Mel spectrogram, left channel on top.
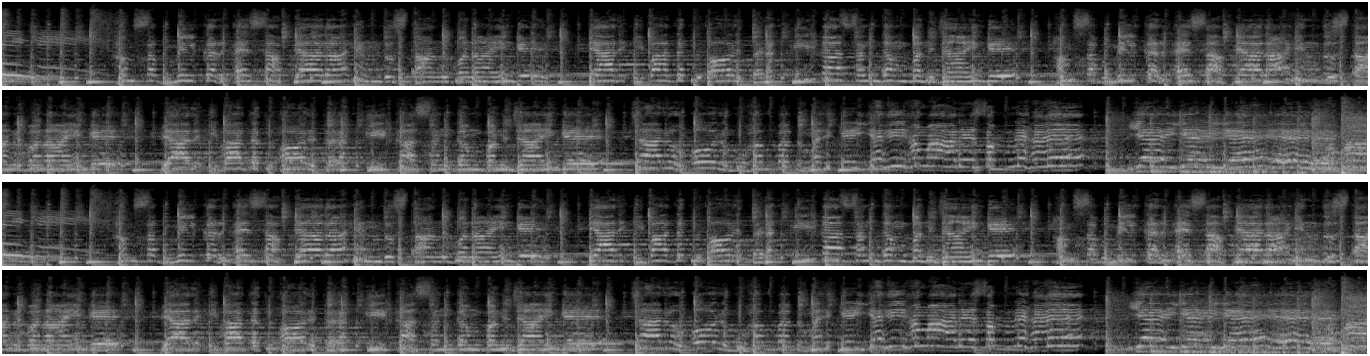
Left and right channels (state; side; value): normal; both; correlation 0.68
